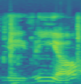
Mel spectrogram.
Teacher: The B is now a fricative.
